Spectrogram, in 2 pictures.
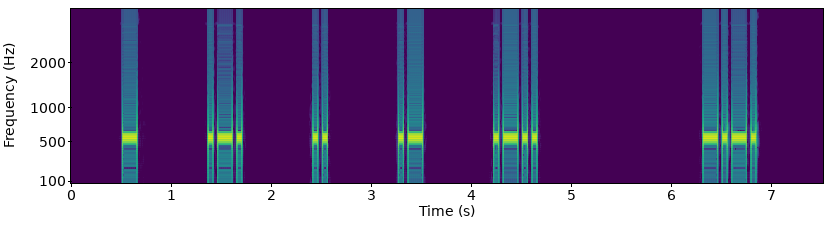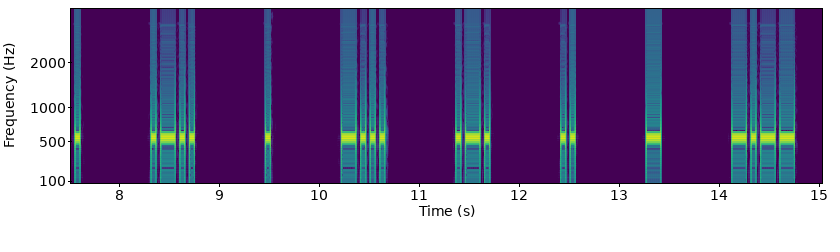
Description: Morse code, heard as a keyed tone, about 25 wpm, spaced as for 10 wpm, 550 Hz. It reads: TRIAL CELEBRITY
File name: podcast / News headlines-1x-25x10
